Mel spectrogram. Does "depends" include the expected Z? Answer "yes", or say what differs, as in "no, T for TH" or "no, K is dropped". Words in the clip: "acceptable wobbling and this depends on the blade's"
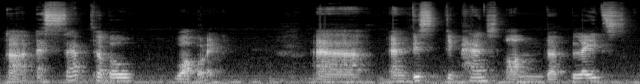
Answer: no, S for Z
